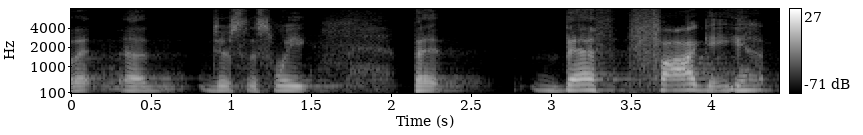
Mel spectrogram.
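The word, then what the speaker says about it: Bethphage: just this week but beth foggy is how they pronounce this and i guess in hebrew i always say beth page because i miss i just skip the h that's in there the extra h that's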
